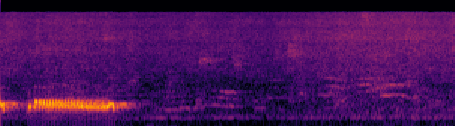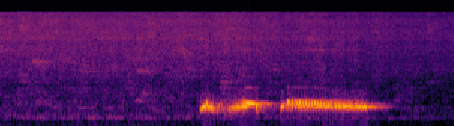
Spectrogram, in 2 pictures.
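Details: Spotted dove lure call used for trapping: a low hollow coo held for nearly a second, a quiet gap, then a broken two-part coo ending in a longer drawn-out note, with faint murmuring in the background.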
